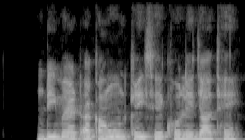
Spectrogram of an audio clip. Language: Chhattisgarhi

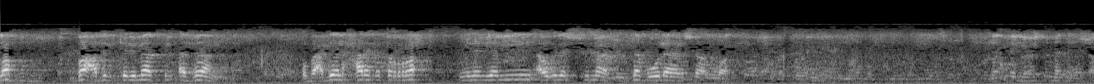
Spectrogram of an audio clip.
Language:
Arabic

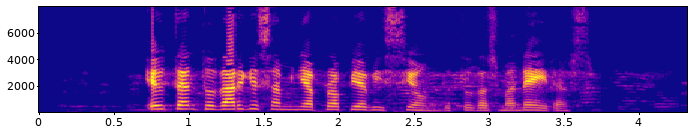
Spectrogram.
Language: Galician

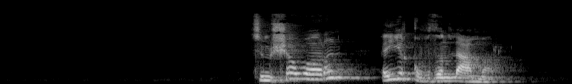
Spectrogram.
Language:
Kabyle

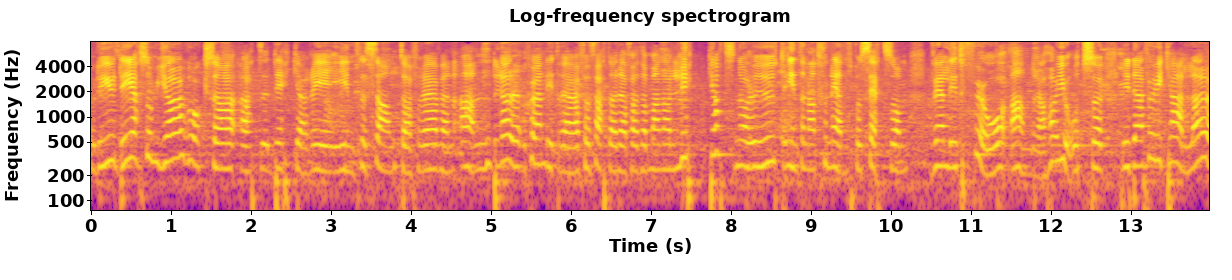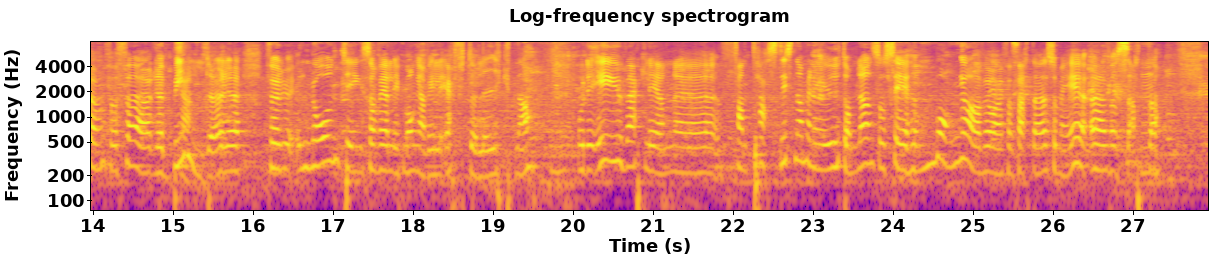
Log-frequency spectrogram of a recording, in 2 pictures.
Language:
Swedish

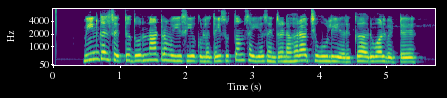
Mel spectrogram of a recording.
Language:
Tamil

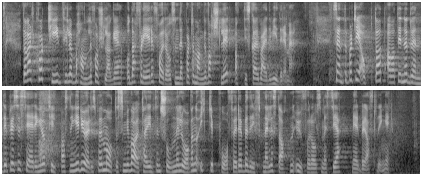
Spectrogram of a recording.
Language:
Norwegian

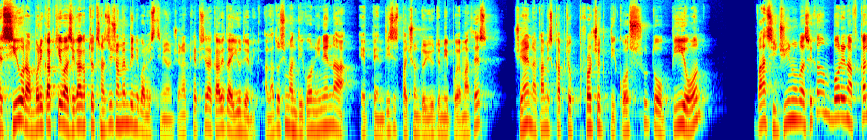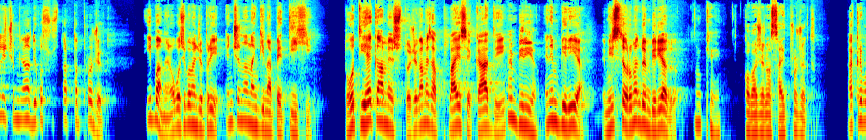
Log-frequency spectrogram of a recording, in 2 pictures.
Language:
Greek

